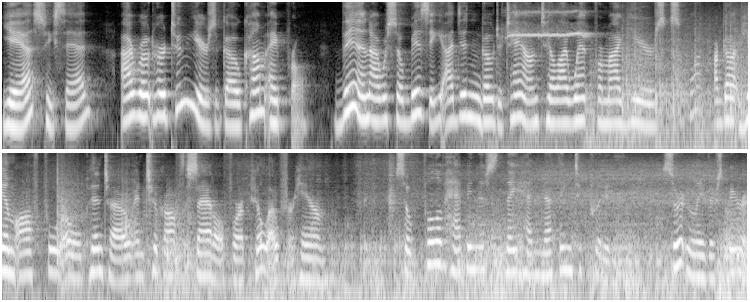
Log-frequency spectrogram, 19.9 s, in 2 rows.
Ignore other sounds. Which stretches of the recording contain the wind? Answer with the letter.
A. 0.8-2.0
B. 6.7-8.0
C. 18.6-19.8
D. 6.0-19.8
D.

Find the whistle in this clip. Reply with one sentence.
The whistle can be heard from 6.7 to 8.0 s.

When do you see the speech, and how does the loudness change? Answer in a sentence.
The speech can be heard from 0.0 to 19.8 s, at a steady volume.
